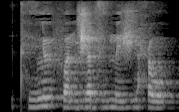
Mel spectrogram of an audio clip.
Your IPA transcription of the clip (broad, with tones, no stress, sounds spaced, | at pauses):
tʰ e̤˨˦ l ø˦ f ɐ˨ n d͡ʒ ɐ˦˨ d͡z e̤˦ m e˨ ʒ i̤˦ ħ o˨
